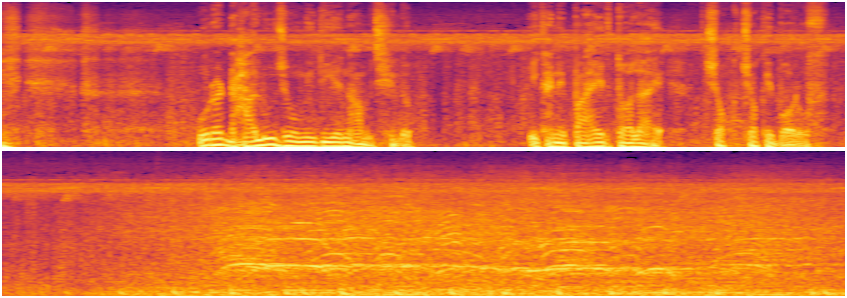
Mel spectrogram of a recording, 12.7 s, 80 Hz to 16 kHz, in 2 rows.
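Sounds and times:
speech: 1.5s - 3.2s, 3.9s - 6.2s
joyous shouting and whooping at a night gathering around a fire: 7.1s - 12.6s
loud music at a night gathering near a river: 7.5s - 12.6s.

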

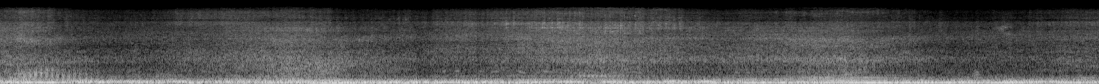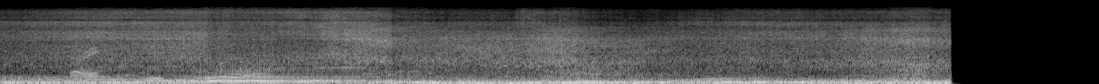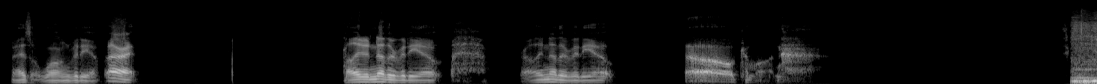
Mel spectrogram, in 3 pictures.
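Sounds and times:
car engine revving: 0.0s - 20.5s, 32.7s - 32.9s
speech: 22.2s - 23.4s, 25.4s - 28.2s, 28.8s - 30.1s.

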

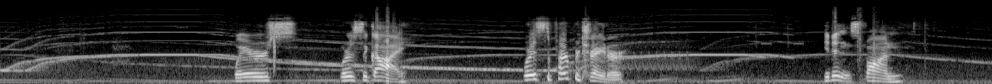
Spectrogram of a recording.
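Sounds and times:
police siren wailing: 0.0s - 9.9s
speech: 2.3s - 4.2s, 5.2s - 6.4s, 8.2s - 9.1s.

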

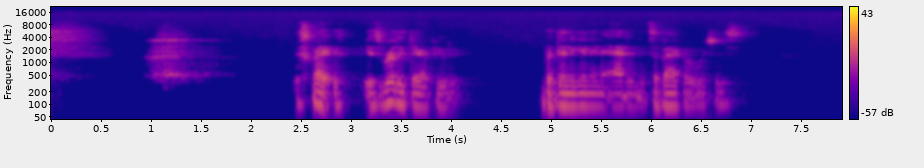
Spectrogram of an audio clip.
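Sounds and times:
deep airy breaths mimicking the drag of smoking: 0.0s - 1.8s
speech: 2.4s - 4.2s, 4.9s - 7.0s.

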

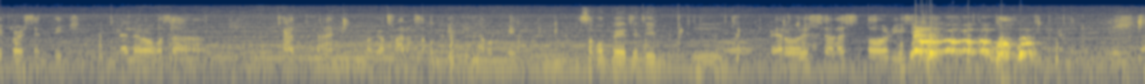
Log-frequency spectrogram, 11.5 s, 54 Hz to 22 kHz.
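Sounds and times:
speech: 0.0s - 11.4s
dog yipping: 9.1s - 10.4s.

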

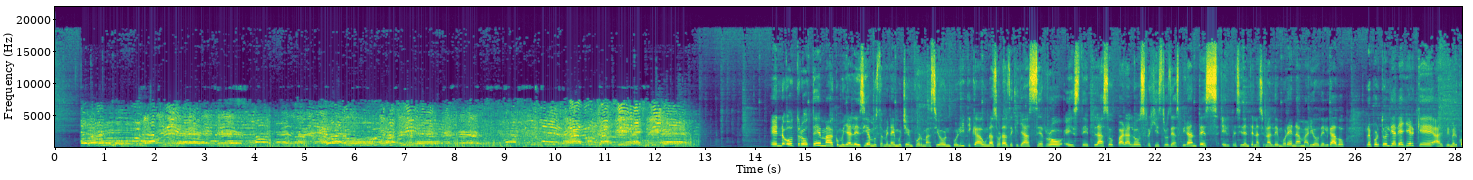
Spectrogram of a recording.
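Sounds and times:
large protest march crowd chanting and shouting: 0.5s - 13.0s
speech: 14.4s - 28.1s.

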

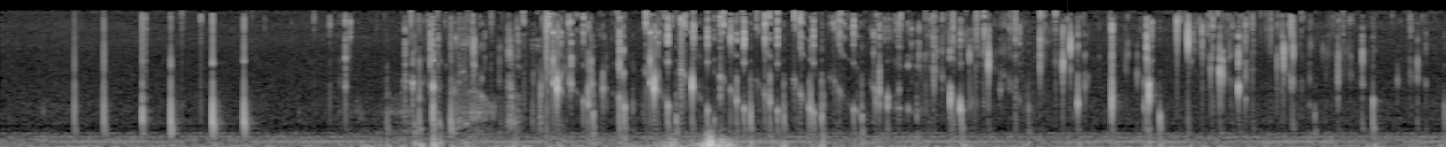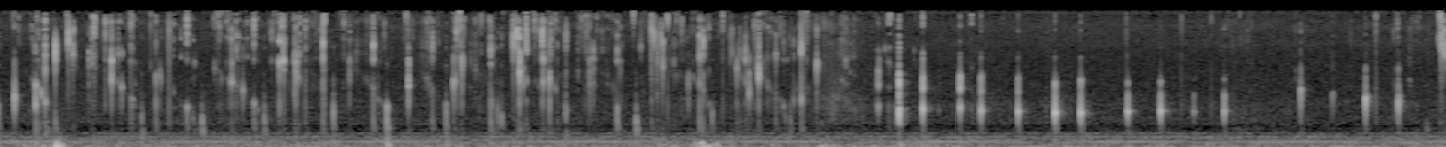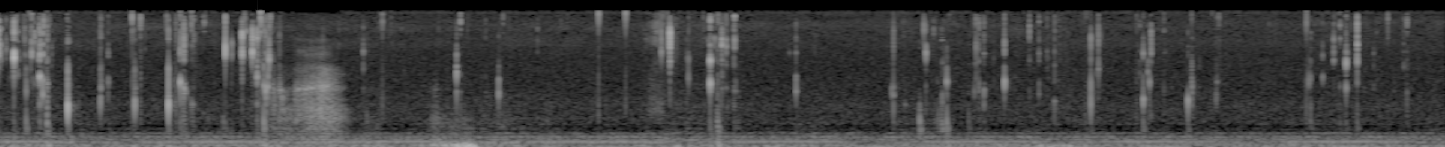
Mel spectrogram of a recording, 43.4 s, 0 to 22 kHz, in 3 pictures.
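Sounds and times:
low steady hum: 0.0s - 43.3s
soft lip clicks and smacks from applying lip balm: 0.7s - 31.8s, 33.4s - 37.0s, 37.8s - 41.2s
wet mouth sounds: 3.2s - 32.8s, 35.4s - 36.4s, 37.8s - 41.2s.

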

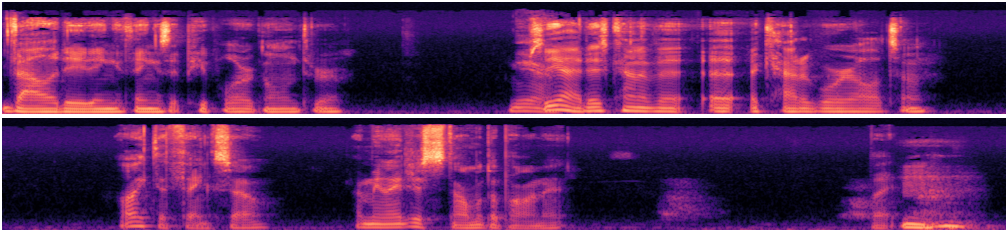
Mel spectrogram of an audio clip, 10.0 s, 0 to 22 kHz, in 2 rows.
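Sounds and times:
speech: 0.0s - 1.8s, 2.5s - 4.7s, 5.6s - 8.0s, 9.4s - 10.0s
steady low hum: 0.0s - 10.0s
dog bark: 8.3s - 9.5s.

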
